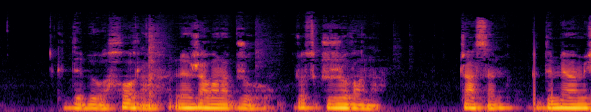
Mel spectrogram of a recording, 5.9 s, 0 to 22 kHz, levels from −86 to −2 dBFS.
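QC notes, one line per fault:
5.34 to 5.54 s, loud pop: two sharp pops land in quick succession near the end, jumping something like 10 dB above the speech, which keeps going right underneath them. That's the sound of a sudden voltage step or spike being added to the signal. The circuitry downstream shapes each spike into a short thump. The likely cause is a plug, switch, static discharge or driver glitch.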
